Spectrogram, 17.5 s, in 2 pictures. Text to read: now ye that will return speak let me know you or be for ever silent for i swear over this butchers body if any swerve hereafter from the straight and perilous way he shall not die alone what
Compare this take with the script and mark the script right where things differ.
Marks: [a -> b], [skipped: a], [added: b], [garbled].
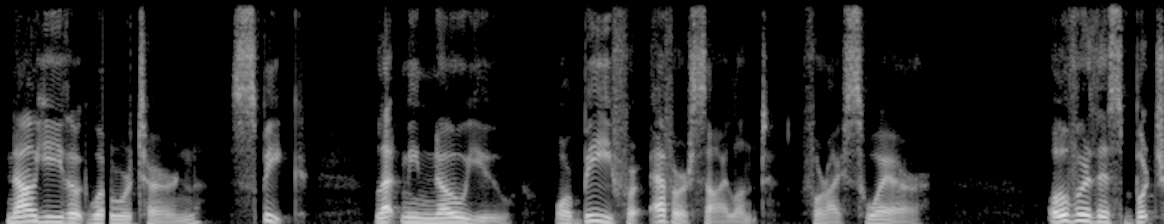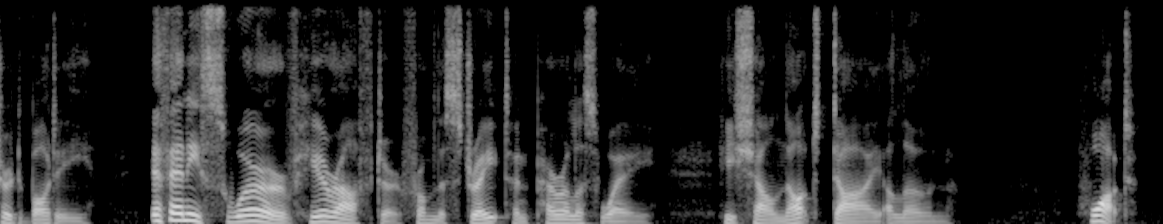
now ye that will return speak let me know you or be for ever silent for i swear over this [butchers -> butchered] body if any swerve hereafter from the straight and perilous way he shall not die alone what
